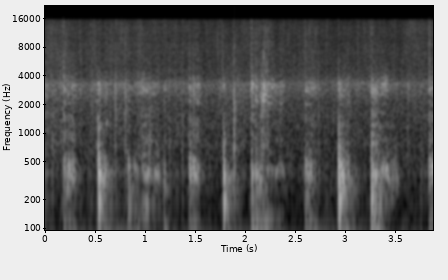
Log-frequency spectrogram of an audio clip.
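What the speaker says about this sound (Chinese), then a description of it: "烧油，炒土豆泥的调料，炒点五花肉" Pork belly stir-frying in a hot iron wok, a steady bright sizzle broken by regular scraping strokes of the spatula about every half second, close and loud.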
